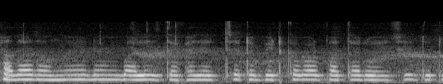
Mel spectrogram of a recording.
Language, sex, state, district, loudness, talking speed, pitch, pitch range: Bengali, female, West Bengal, Malda, -16 LUFS, 150 wpm, 215 Hz, 210-220 Hz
